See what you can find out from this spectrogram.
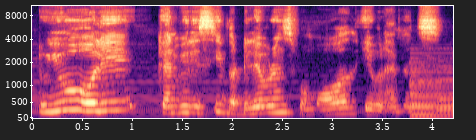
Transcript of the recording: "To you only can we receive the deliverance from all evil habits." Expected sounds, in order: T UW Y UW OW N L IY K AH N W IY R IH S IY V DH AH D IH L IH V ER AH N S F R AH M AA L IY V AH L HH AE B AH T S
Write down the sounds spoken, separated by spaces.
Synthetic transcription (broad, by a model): T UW Y UW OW L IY K AH N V IY R IH S IY V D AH D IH L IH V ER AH N S F R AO M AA L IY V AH L HH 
